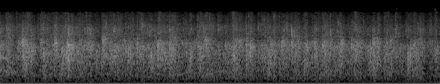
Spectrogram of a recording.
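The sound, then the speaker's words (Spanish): Congregation applauding during a church service, with dense, steady clapping sustained at an even level throughout. “Dele ese aplauso fuerte al Señor.”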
